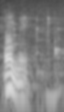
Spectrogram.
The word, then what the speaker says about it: ome: El numeral del año es dos, que se pronuncia ome.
